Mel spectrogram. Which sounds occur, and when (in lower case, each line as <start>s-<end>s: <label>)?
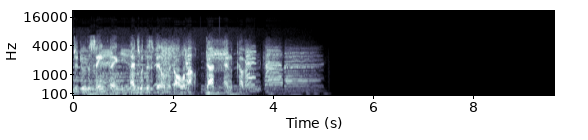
0.0s-5.3s: music
0.0s-2.3s: male speech
2.5s-3.1s: male speech
3.3s-5.0s: male speech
